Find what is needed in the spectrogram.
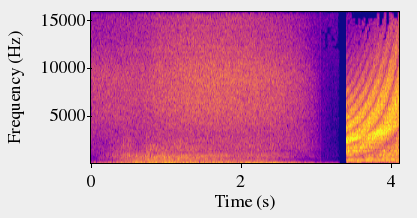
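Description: Low rumbling whoosh of a logo-intro sound effect for about three seconds, cutting off suddenly. Near the end the instrumental beat starts with held, layered chords.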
